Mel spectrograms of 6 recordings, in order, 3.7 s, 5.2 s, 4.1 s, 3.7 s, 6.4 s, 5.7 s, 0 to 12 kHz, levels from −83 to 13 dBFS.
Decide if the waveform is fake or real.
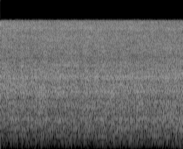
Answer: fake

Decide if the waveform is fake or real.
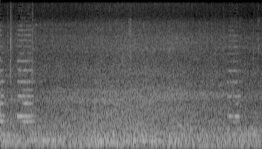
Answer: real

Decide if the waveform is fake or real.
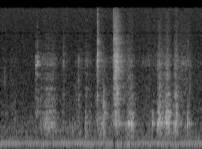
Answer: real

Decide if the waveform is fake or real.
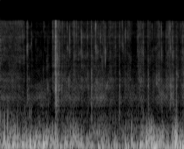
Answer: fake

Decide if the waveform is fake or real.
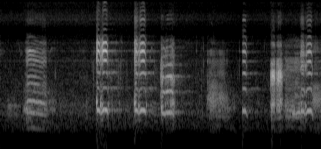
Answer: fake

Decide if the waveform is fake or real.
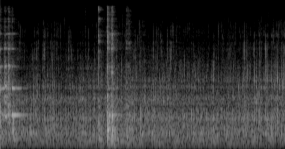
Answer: real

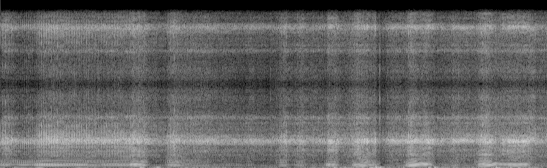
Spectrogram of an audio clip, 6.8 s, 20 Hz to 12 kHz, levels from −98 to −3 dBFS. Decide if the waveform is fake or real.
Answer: real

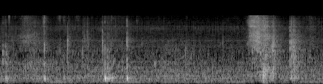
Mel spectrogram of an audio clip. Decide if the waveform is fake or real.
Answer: fake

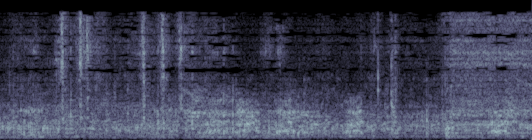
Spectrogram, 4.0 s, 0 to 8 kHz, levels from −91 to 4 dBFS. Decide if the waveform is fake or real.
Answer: fake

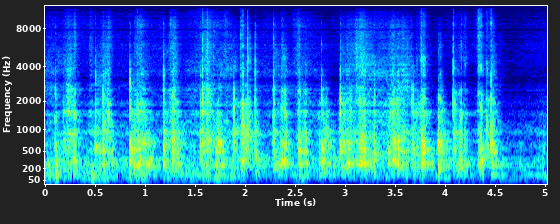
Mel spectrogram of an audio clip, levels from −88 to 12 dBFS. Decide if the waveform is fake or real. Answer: fake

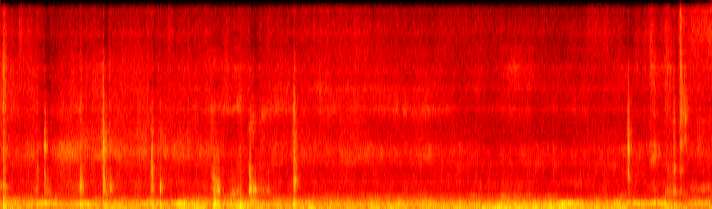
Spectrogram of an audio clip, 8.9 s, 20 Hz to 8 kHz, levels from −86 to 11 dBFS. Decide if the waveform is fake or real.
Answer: fake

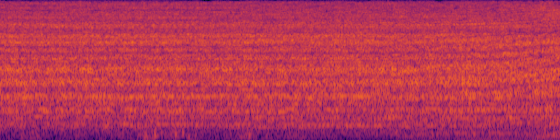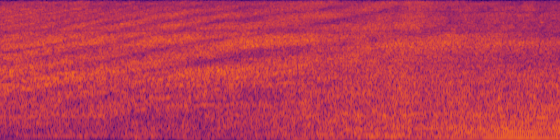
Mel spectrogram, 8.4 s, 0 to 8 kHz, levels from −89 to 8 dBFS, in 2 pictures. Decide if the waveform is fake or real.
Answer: real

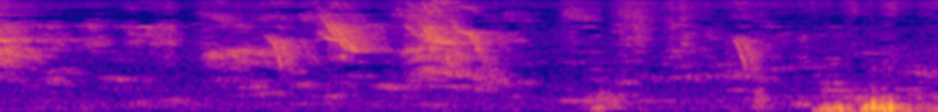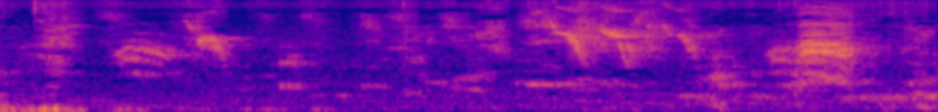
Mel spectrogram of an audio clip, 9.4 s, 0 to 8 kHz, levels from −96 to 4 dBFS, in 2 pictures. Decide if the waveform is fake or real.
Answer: real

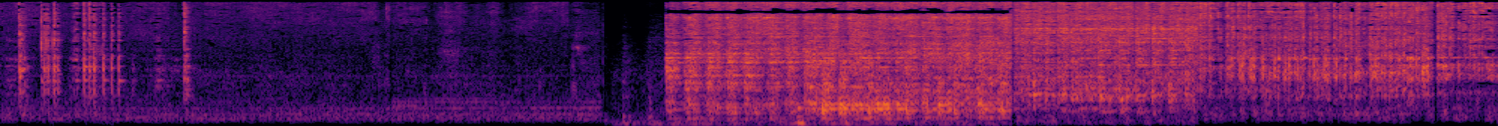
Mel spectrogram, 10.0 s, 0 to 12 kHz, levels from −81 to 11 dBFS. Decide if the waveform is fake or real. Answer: real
